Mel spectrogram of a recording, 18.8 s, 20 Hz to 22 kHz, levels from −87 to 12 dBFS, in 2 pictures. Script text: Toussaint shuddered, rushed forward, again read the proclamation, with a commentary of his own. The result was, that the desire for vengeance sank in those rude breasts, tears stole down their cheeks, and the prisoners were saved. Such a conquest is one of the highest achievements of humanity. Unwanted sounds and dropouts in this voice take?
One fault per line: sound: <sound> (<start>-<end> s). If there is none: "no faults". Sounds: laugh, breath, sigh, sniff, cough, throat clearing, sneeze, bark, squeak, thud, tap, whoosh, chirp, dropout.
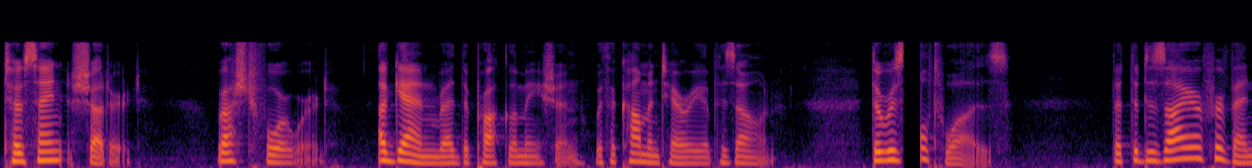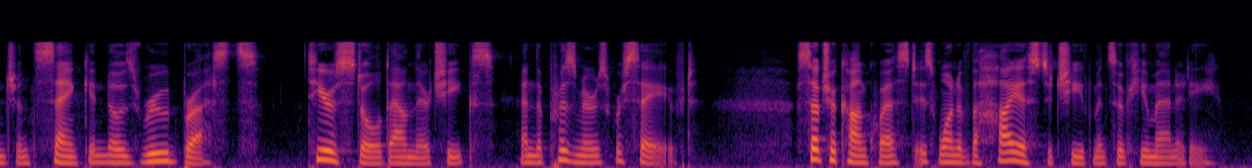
sound: dropout (6.8-6.9 s)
